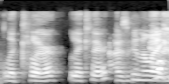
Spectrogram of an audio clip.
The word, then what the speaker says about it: Leclerc: Katie, I think I'm gonna say her last name wrong. Leclerc.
